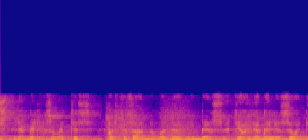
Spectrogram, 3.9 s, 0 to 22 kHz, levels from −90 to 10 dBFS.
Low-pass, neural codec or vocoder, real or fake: 7.2 kHz; none; real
